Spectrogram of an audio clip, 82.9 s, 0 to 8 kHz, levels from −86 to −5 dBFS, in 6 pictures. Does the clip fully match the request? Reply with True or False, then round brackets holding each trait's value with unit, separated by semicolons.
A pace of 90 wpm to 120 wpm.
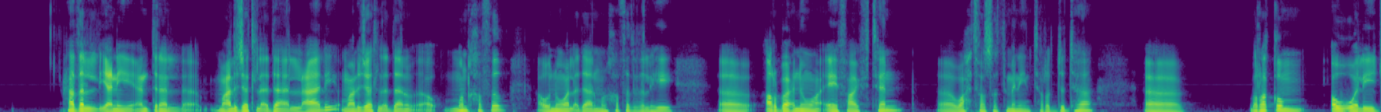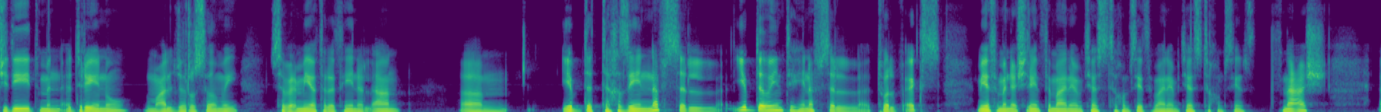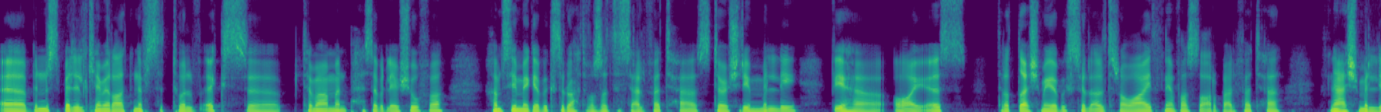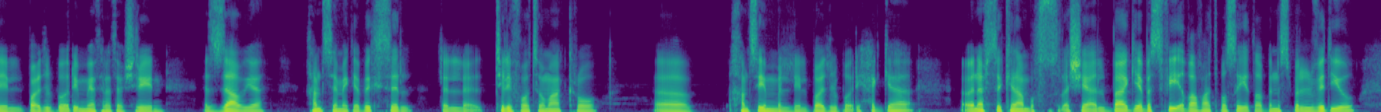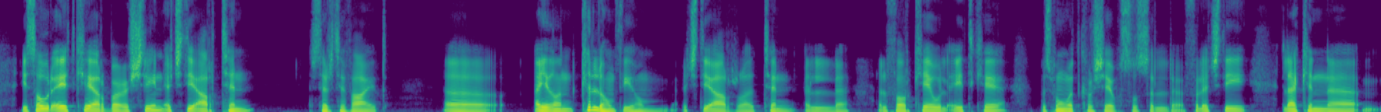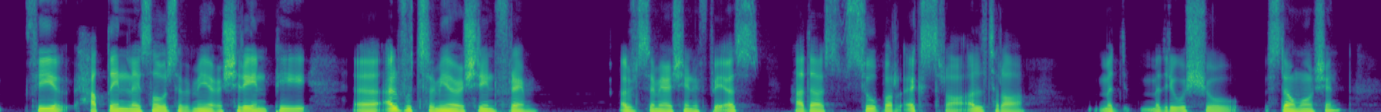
True (100 wpm)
